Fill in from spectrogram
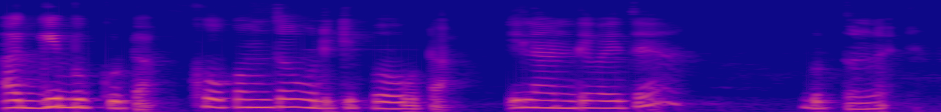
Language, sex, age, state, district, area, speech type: Telugu, female, 30-45, Telangana, Medchal, rural, spontaneous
